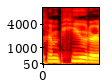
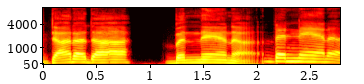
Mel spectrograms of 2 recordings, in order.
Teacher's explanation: The first and last syllables are just throwaways.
